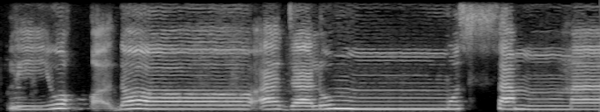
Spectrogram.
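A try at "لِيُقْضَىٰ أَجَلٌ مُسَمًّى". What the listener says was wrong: Bukan. Bukan musamma. Yang tasjidnya kan di mim sama mim. musamma sinnya ada tasjidnya.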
